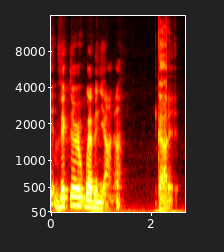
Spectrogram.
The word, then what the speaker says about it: Wembanyama: Victor Wembanyama. Got it. Wembanyama.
